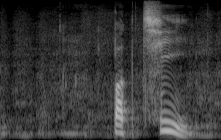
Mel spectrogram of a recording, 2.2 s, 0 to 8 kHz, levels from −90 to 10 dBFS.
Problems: background sounds at intervals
